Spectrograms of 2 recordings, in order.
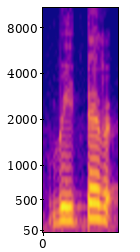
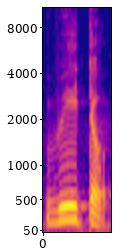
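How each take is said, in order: First: वेटर with a sounded final r; mispronounced waiter. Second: वेटर as loud "way-tuh"; silent r. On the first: Teacher showing the mistake, वेटर with r. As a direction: roll the r at the end of वेटर. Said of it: "वेटर नहीं". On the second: Teacher correcting waiter, वेटर without r. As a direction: end वेटर on "uh", no r. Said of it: "ट के बाद अ का उच्चारण". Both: Shown as a demonstration.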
